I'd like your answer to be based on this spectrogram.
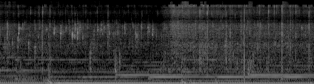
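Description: Onions sizzling steadily in a small amount of oil in a hot wok, a dense continuous crackle with a few light stirring knocks.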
